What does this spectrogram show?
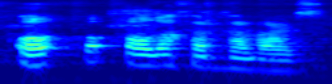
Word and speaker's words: Ólafur: polo for of i can't even pronounce all these things oh hold off is my full name oliver of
